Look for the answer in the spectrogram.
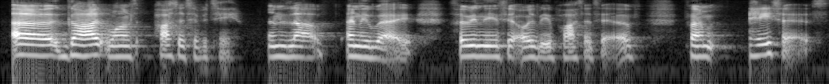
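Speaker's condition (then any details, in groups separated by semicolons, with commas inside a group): Down syndrome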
